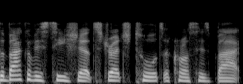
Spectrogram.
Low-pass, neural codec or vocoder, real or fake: 7.2 kHz; none; real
